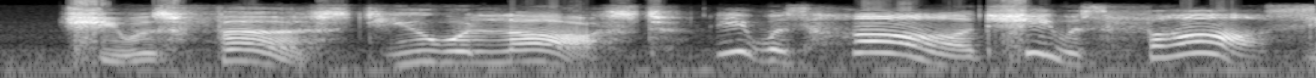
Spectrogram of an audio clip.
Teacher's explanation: all of these was and were that you see here, all of them, they are unstressed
